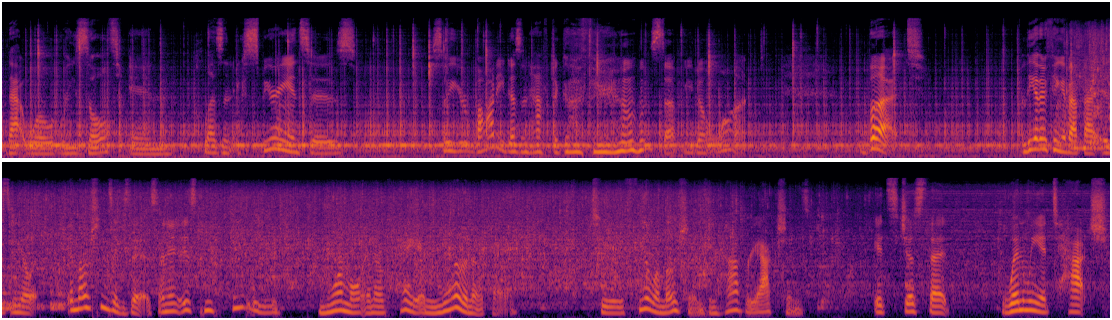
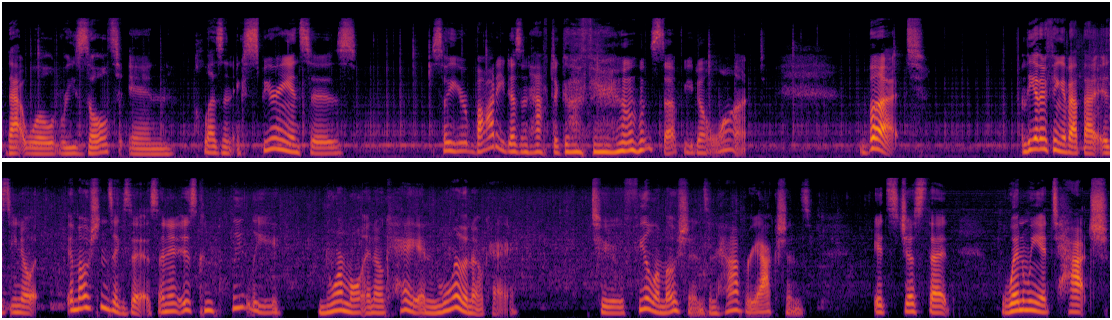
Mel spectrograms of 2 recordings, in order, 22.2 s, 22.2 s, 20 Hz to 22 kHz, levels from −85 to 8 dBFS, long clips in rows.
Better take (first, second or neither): second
